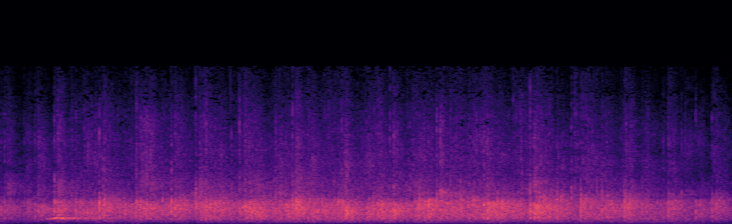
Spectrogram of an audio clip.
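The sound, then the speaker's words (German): An audience applauds Jesus steadily for several seconds, a dense, even wash of many hands clapping at a constant loud level with no voices standing out. “Geben wir Jesus einen Applaus.”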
